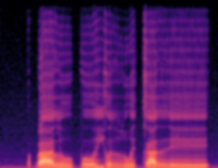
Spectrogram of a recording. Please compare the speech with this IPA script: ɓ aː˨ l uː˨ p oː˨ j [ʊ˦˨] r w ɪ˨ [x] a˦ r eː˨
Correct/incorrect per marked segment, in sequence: correct, incorrect

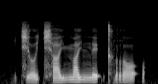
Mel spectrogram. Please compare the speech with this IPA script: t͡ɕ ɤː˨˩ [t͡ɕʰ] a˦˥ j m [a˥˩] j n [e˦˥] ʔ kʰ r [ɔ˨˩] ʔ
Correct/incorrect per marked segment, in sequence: correct, correct, correct, correct

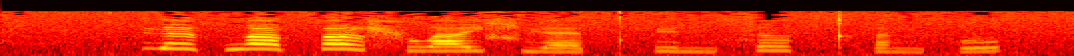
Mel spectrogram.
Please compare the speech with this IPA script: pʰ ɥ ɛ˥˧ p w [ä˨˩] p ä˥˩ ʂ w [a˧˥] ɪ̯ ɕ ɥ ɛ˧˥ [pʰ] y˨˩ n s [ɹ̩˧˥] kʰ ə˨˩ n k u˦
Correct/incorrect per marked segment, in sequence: incorrect, incorrect, incorrect, incorrect

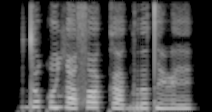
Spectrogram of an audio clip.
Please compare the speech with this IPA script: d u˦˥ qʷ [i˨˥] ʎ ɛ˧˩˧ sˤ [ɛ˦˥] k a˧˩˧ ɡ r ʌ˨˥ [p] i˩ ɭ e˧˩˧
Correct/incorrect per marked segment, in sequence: correct, correct, incorrect

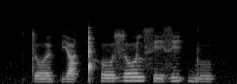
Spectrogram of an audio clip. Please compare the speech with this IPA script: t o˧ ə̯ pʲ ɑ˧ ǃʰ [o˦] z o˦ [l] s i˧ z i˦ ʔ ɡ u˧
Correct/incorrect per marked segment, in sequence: correct, correct

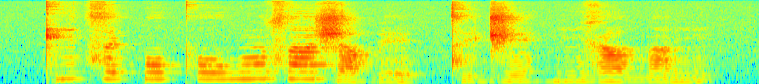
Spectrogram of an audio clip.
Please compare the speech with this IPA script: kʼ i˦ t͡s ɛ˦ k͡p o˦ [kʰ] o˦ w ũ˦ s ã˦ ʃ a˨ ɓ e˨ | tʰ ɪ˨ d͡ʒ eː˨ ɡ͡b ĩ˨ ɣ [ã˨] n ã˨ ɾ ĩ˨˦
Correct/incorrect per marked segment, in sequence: incorrect, incorrect

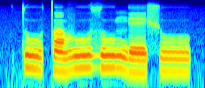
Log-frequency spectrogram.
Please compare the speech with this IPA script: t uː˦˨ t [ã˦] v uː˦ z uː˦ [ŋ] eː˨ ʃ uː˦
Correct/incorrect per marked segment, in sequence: incorrect, correct

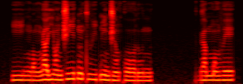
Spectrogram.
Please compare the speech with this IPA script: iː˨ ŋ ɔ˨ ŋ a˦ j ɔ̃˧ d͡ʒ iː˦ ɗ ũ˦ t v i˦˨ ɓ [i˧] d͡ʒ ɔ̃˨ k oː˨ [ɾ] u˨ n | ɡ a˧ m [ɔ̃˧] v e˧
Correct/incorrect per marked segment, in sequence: incorrect, correct, correct

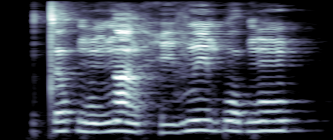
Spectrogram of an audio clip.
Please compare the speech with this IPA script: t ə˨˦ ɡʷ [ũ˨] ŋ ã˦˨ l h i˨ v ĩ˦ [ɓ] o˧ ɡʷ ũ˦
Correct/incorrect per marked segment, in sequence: correct, correct

